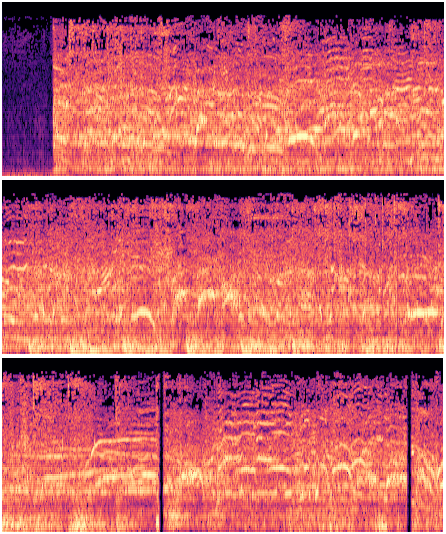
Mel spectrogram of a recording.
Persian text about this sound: صدای از اعتراضات امروز در اردبیل رو میشنیدی.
